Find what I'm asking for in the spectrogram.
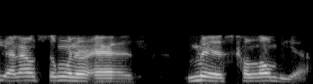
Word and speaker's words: Colombia: We have, on one end of the spectrum, Ms. Colombia, or Colombia, as you would pronounce it, Colombia.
